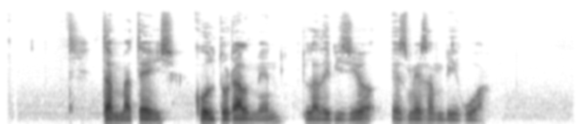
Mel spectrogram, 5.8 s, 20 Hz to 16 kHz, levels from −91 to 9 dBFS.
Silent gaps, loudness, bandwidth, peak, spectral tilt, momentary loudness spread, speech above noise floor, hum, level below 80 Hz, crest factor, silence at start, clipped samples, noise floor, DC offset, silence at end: none; -24 LUFS; 11 kHz; -2 dBFS; -6.5 dB/octave; 16 LU; 47 dB; none; -58 dBFS; 24 dB; 0.7 s; under 0.1%; -70 dBFS; under 0.1%; 0.95 s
